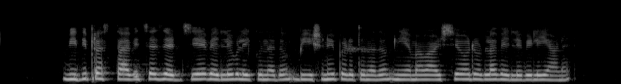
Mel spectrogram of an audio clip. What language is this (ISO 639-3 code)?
mal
